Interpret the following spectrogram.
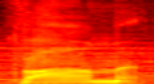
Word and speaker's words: vam: on your second chakra vam with a V that's the one syllable Sanskrit Mantra ooh ooh B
